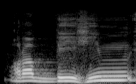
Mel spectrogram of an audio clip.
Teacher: এখানে রার উপর জবর আছে, এই রাকে মোটা আওয়াজে পড়তে হবে।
